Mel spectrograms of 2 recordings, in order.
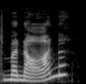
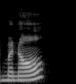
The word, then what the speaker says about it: Manon: Someone from Instagram commented on us saying that they laughed at the way we pronounced Manon, and because she's Manon, French and they don't say like the hard N. So it's like Manon.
